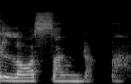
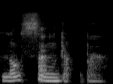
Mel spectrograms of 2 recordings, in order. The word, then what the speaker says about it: Lobsang Drakpa: Well, we used to write the B, but this B is silent. Okay, so we don't read Lobsang, but we say Losang Drakpa. Losang Drakpa.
